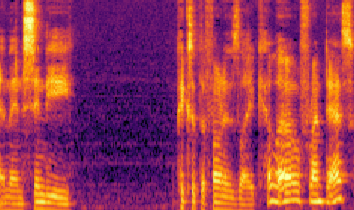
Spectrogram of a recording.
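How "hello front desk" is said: very high, creaky, rasping put-on woman's voice. Retelling how Cindy picks up the phone to the front desk, in a Cindy voice. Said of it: "I don't know why I'm trying to do her voice".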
